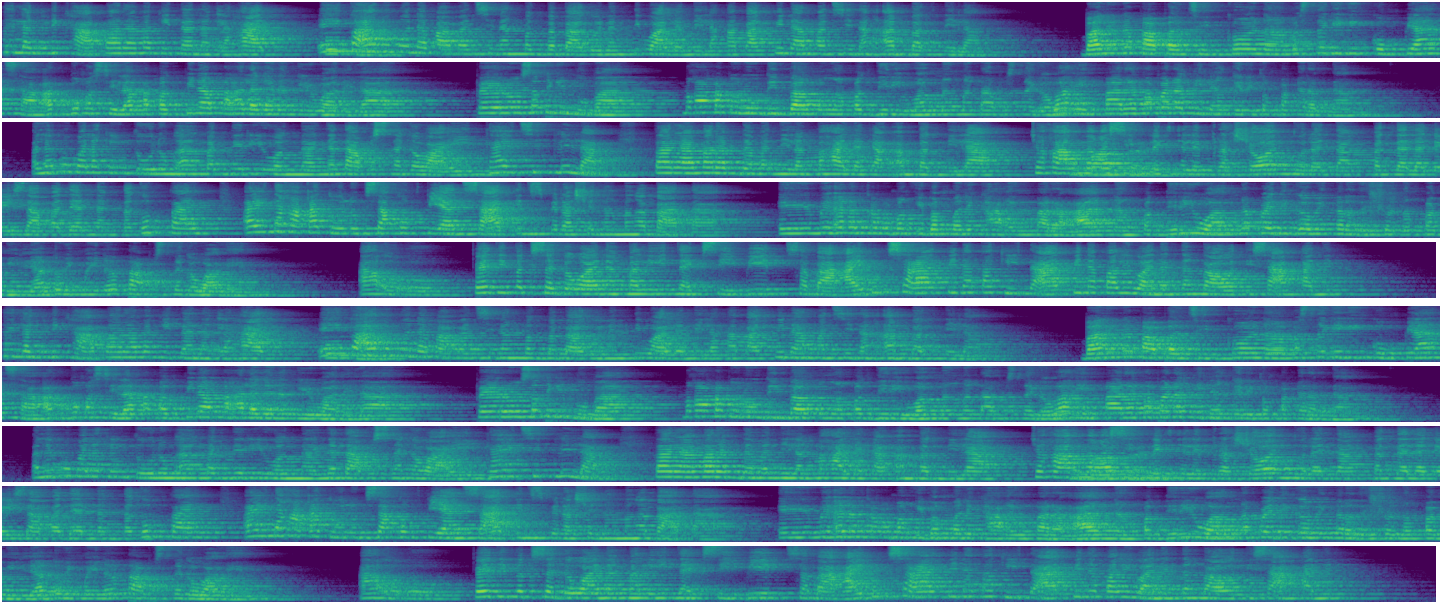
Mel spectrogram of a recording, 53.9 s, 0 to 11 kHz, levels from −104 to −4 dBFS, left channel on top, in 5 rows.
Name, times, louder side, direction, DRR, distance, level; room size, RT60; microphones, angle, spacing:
voice 1, 0.0-2.0 2.4-7.4 21.8-29.0 29.3-33.8 34.2-37.7 45.8-46.4 46.7-53.1, left 1 dB, 25° left, -2 dB, 1.6 m, -33 dB
voice 2, 2.4-2.9 8.1-13.7 14.3-15.5 15.9-21.0 29.6-30.3 38.2-45.1, left 1 dB, 5° right, -5 dB, 1.6 m, -32 dB
11.5 x 5.0 x 6.4 m, 1.1 s
head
